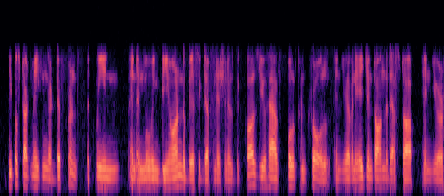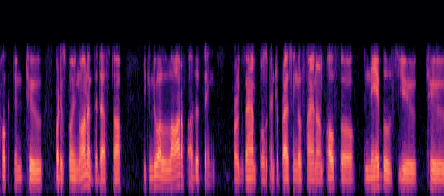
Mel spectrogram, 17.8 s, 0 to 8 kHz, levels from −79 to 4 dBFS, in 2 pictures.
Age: 30-49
